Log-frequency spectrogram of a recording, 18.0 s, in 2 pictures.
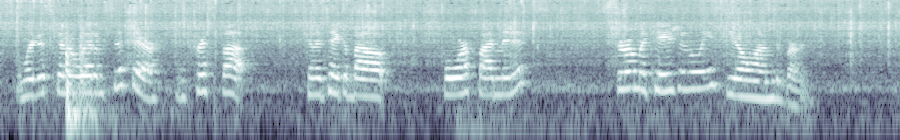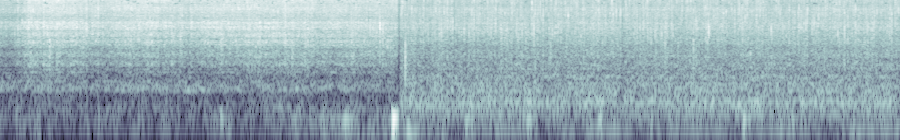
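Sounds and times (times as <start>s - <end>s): brief low thump: 0.6s - 1.8s
vegetables sizzling in oil: 0.6s - 18.0s.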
